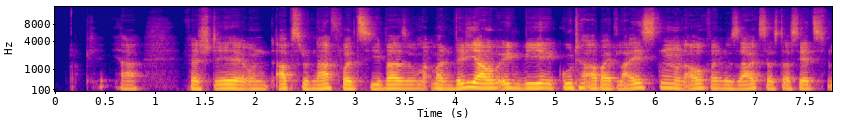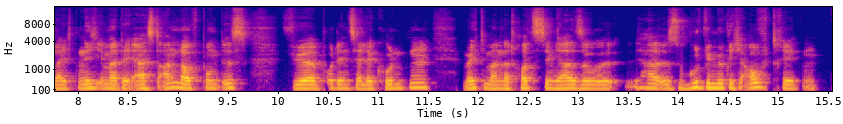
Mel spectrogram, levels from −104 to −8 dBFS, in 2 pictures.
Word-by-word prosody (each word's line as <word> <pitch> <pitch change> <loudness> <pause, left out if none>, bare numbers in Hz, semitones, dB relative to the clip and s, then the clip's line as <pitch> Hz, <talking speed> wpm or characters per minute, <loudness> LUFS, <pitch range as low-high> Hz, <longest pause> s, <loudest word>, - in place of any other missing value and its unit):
Okay, 190 +1 -26
ja, 125 -1 -8 0.4
verstehe 130 0 +2
und 125 -1 -6
absolut 135 -1 0
nachvollziehbar. 130 -1 +2
Also, 130 0 +1
ma 130 - -7
man 130 -2 -1
will 145 +4 +4
ja 160 -3 +10
auch 145 0 +6
irgendwie 145 0 +2
gute 150 +2 0
Arbeit 135 -3 +2
leisten 155 +3 0
und 135 -2 -2
auch 140 +3 0
wenn 130 -1 -3
du 130 - -1
sagst, 125 +2 -1
dass 120 -1 -2
das 125 - -4
jetzt 130 -1 -1
vielleicht 125 0 -5
nicht 140 +2 -1
immer 135 -1 0
der 130 - -1
1. 135 0 -1
Anlaufpunkt 140 -2 0
ist 150 +1 -4 0.3
für 135 0 +2
potenzielle 135 -1 -3
Kunden, 145 +5 -4 0.3
möchte 135 +2 -2
man 125 0 -3
da 125 - -1
trotzdem 135 +1 -2
ja 130 +1 +2
so 130 0 -1
äh, - - -4
ja 150 -7 -4
so 130 +1 -6
gut 155 +4 0
wie 150 - +3
möglich 145 +1 0
auftreten. 150 -4 -3
135 Hz, 180 wpm, -23 LUFS, 130-145 Hz, 0.4 s, ja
